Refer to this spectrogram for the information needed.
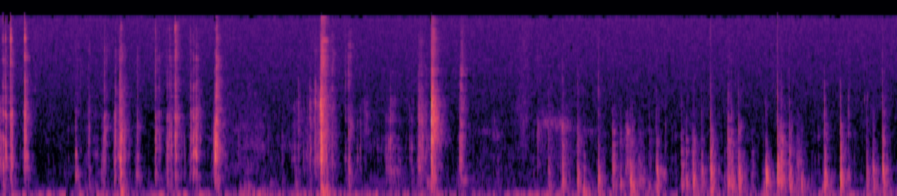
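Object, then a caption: Leatherette-covered guitar hard case. Fingertips of both hands tap the top of a closed, hollow, sticker-covered guitar hard case in black leatherette with brass latches, lying on carpet. The result is a quick, uneven run of short, dull, low-heavy thunks that die away almost instantly, with a few louder hits standing out.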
